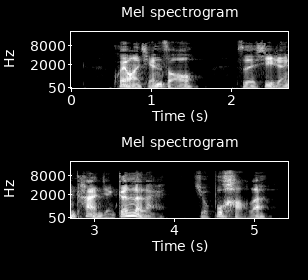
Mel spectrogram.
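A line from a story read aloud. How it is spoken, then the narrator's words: Laughing. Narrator (Chinese): 香莲笑道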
